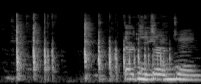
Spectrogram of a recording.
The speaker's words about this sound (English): Roll your red dice, both of you.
